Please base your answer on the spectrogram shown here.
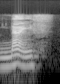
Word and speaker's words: knife: knife okay the word knife sounds like it begins with an N but it really begins with a k and that K is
